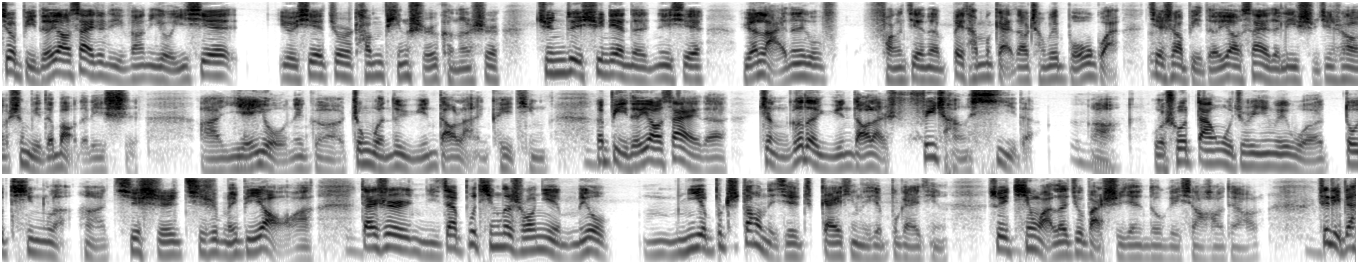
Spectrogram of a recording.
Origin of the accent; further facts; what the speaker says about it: Heilongjiang, China; 我们黑龙江人把它叫做喇嘛台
